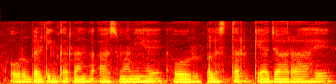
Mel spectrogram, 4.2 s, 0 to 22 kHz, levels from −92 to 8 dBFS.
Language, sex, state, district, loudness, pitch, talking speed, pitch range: Hindi, male, Bihar, Bhagalpur, -15 LUFS, 120 Hz, 170 wpm, 120-125 Hz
